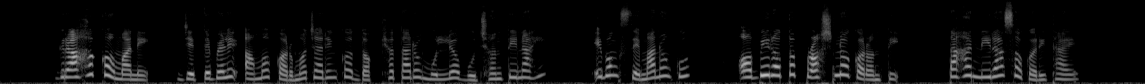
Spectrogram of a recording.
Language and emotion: Odia, sad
